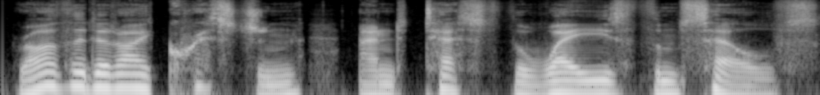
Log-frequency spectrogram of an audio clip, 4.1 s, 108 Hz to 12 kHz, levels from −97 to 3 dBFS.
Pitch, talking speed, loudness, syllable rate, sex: 115 Hz, 130 wpm, -18 LUFS, 3.6 syllables/s, male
